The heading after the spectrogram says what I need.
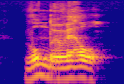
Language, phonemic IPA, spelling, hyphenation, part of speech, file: Dutch, /ˌʋɔn.dərˈʋɛl/, wonderwel, won‧der‧wel, adverb, Nl-wonderwel.ogg
- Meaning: 1. excellently, extremely well 2. remarkably well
